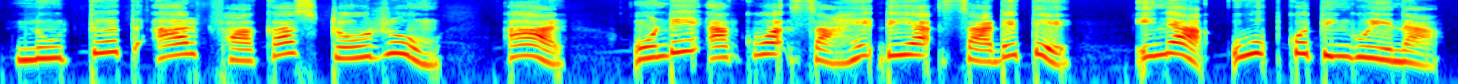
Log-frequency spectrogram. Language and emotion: Santali, fearful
